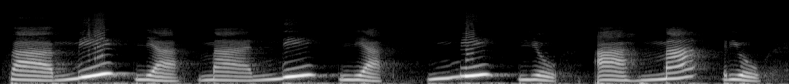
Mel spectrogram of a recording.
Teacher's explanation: Percebam que todas essas palavrinhas têm a penúltima sílaba tônica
